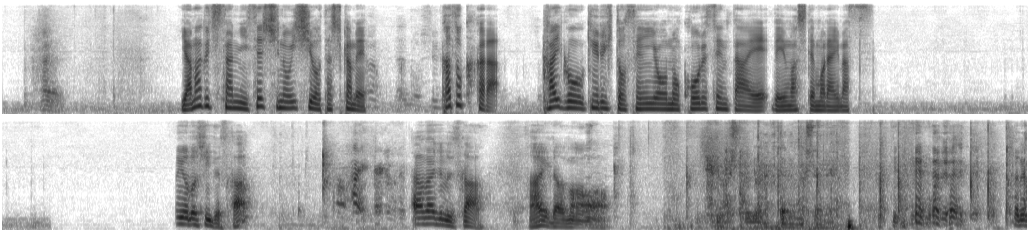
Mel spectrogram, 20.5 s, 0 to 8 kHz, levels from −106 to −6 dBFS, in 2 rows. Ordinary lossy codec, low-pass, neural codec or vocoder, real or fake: none; 7.2 kHz; codec, 44.1 kHz, 3.4 kbps, Pupu-Codec; fake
